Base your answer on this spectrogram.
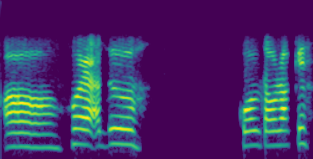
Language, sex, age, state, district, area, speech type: Manipuri, female, 30-45, Manipur, Senapati, rural, conversation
